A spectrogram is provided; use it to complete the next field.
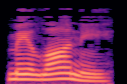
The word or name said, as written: meilani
